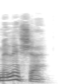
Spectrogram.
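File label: "militia", British English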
